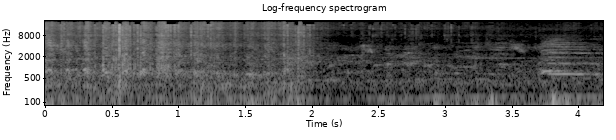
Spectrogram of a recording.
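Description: A pigeon coos in short soft bursts close by, with light rustling and faint background noise, and no talk.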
